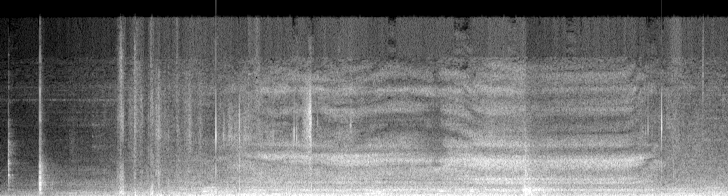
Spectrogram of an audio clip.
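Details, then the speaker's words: Tsunami regenerative compressed-air dryer, left tower in regeneration, mic pulled out, muffler being removed: soft steady sweep-air hiss, no pulsing or chatter; normal low sweep-air flow. "again very imperceptible that's the one thing about the Tsunami regenerative dryers we use a lot less sweep air than most other systems"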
